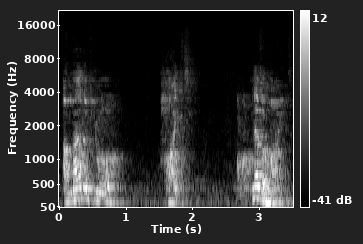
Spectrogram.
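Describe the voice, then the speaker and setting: A man's voice: fairly high pitch, big pitch swings, slow pace. Man playing an echoey, patronising eccentric doctor. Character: eccentric male doctor, smug, patronising, sourly misogynistic. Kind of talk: comic radio play acting before an audience. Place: convention room, live stage performance. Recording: echoey distant live room recording, background noise.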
